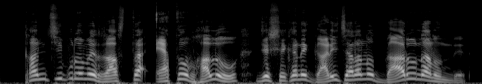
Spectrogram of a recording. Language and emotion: Bengali, happy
